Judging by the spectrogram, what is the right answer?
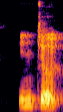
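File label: "incut", Malay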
